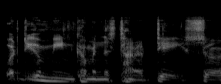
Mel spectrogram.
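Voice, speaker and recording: An actor playing an exuberant, grateful old reformed miser in an audio drama, theatrical and effusive with formal old-fashioned phrasing. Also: male voice, mid-range voice, big pitch swings, brisk, gravelly, bright, forceful tone, breathy edge, heavily acted. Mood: mock stern, merry. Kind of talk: audio stage drama acting.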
